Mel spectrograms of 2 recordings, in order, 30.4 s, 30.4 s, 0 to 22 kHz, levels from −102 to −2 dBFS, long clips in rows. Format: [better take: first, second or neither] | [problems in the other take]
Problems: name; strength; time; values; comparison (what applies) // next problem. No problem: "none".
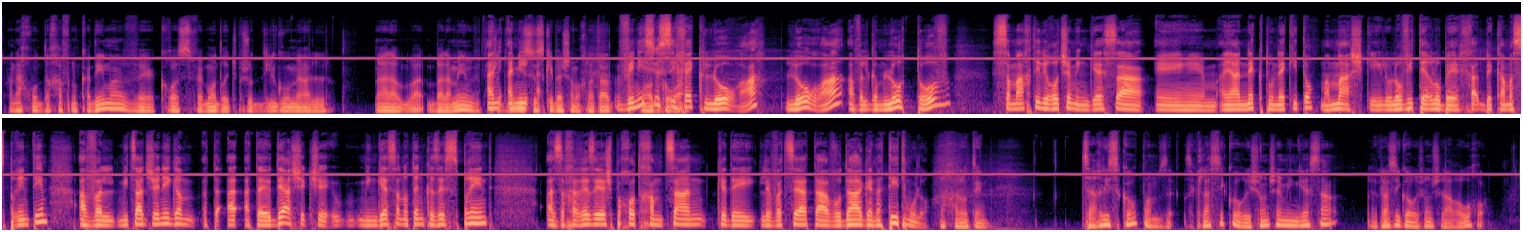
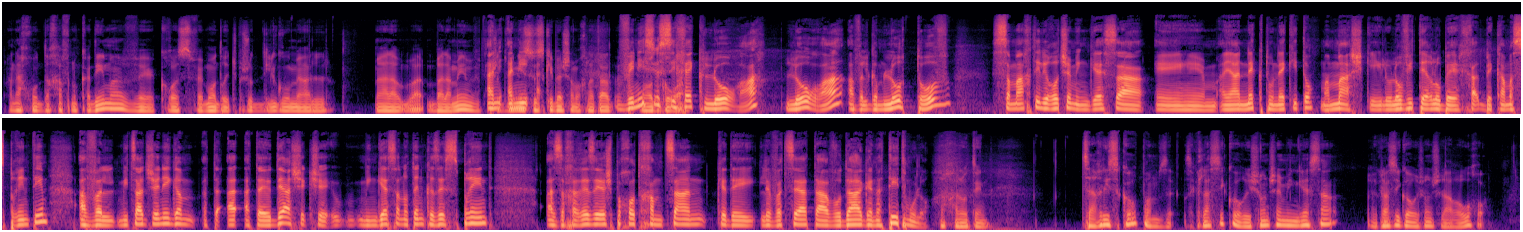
second | high-pitched whine; noticeable; throughout; 3.5 kHz, 15 dB below the speech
